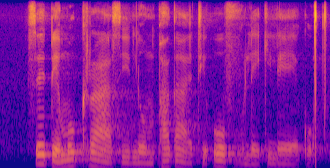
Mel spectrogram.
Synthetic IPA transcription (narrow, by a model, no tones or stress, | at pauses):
sɛd̥ʱɛmɔkʰrasinom̩pʰak̬atʰḭʔovulek̬ilɛːk̬ʼɔ̰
